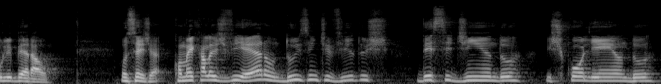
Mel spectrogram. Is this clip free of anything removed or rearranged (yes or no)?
no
